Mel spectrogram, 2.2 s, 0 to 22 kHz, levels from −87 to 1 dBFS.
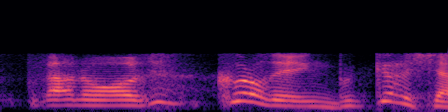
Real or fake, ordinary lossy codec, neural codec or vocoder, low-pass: fake; none; codec, 16 kHz in and 24 kHz out, 0.9 kbps, LongCat-Audio-Codec, fine tuned four codebook decoder; 3.6 kHz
